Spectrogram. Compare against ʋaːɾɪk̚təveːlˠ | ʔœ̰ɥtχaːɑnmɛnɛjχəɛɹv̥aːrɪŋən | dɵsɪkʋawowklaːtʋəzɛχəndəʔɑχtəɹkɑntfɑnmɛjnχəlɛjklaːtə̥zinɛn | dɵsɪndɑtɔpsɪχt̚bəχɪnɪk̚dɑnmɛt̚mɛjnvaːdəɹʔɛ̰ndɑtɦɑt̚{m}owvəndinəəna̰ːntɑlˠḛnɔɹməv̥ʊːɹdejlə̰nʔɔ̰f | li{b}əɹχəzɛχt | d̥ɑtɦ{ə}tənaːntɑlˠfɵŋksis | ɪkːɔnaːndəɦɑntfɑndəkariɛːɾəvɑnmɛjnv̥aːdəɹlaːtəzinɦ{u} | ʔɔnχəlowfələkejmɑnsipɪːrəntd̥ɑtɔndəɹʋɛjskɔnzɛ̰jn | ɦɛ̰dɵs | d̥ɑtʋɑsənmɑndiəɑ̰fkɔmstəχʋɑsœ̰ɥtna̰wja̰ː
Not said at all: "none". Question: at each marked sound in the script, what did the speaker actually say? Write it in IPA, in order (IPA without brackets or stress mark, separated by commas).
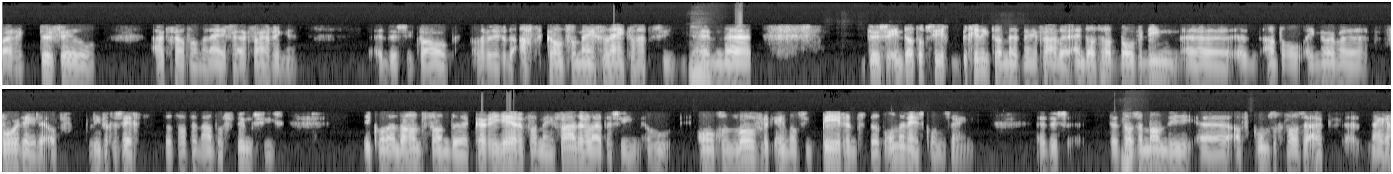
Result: b, v, ɑ, u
